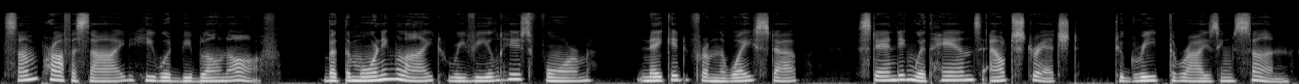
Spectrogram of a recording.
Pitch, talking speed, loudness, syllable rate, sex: 175 Hz, 130 wpm, -17 LUFS, 3.4 syllables/s, female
